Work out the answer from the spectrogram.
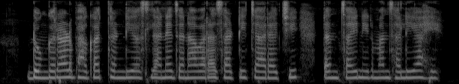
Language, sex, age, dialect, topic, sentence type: Marathi, female, 18-24, Varhadi, agriculture, statement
